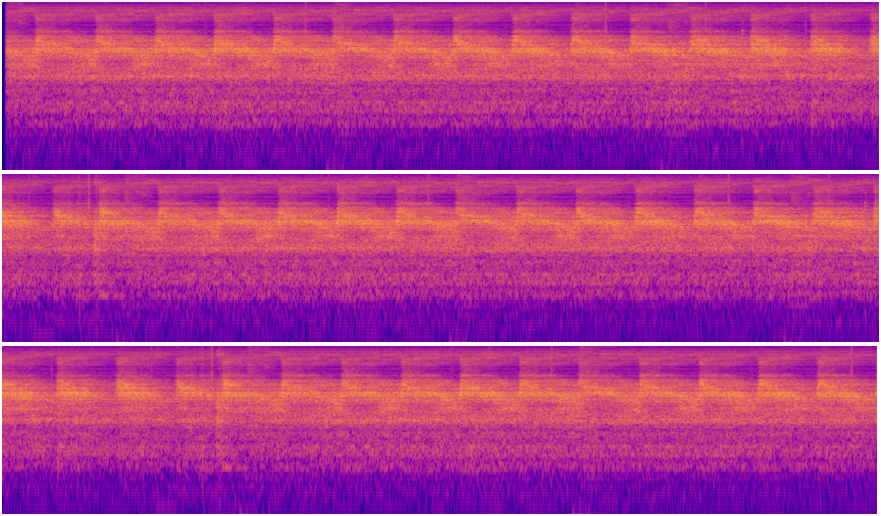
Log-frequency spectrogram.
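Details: Transcranial Doppler spectrum of the right middle cerebral artery: a harsh, high-pitched pulsing whoosh over a steady hiss. Severe vasospasm, matched on arteriography.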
